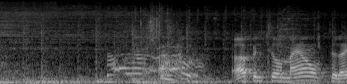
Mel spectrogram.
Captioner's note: steer lowing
